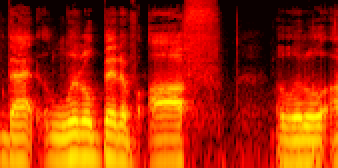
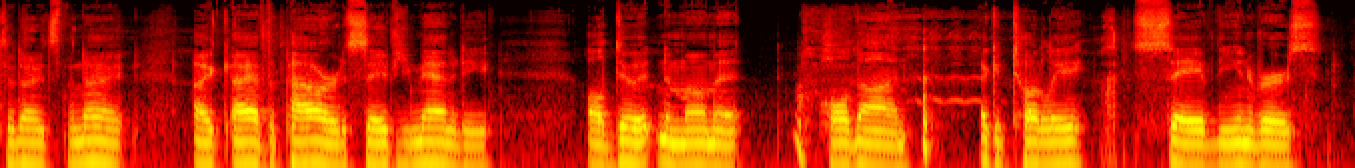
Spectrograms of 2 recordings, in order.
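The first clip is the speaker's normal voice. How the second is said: put-on flat, level monotone with no emotion; 3 semitones lower than usual. Imitating a character's lines to mock the acting, flat monotone. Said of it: "His acting is so monotone".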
